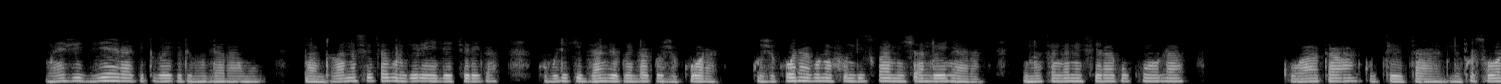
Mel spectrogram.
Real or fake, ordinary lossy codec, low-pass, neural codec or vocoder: fake; AAC, 16 kbps; 7.2 kHz; vocoder, 22.05 kHz, 80 mel bands, WaveNeXt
